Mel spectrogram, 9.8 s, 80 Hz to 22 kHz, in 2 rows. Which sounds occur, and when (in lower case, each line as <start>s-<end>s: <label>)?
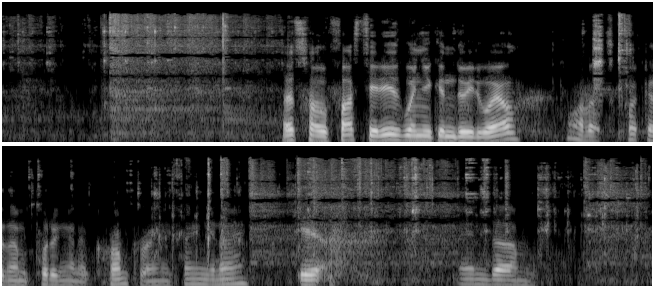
0.0s-0.4s: generic impact sounds
0.0s-9.7s: wind
0.7s-2.0s: generic impact sounds
1.6s-1.7s: tick
2.1s-3.8s: male speech
3.9s-4.1s: breathing
4.2s-6.7s: male speech
4.4s-4.7s: generic impact sounds
5.8s-6.5s: generic impact sounds
6.7s-8.7s: generic impact sounds
7.1s-7.4s: male speech
8.3s-8.8s: male speech
8.9s-9.7s: generic impact sounds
